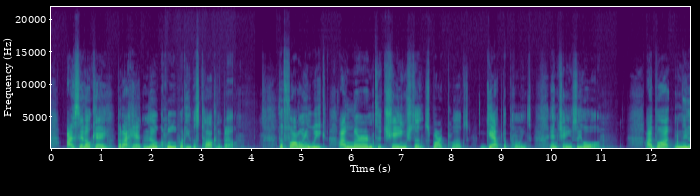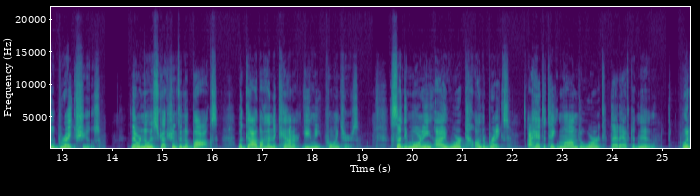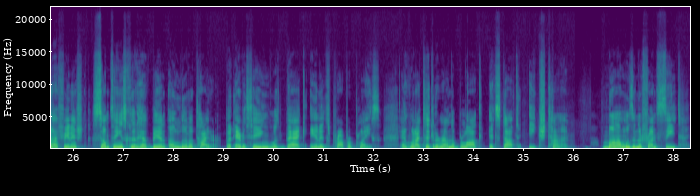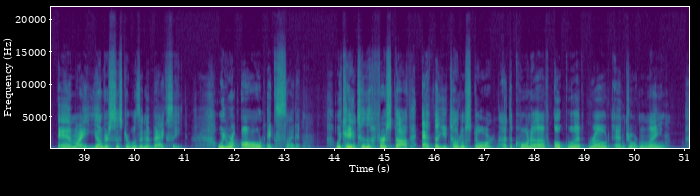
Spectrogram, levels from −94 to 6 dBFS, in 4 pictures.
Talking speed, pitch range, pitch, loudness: 160 wpm, 105-145 Hz, 120 Hz, -26 LUFS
